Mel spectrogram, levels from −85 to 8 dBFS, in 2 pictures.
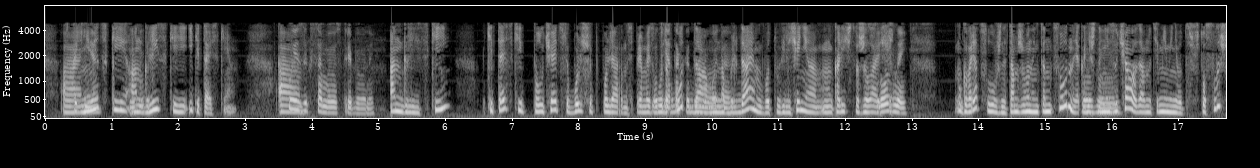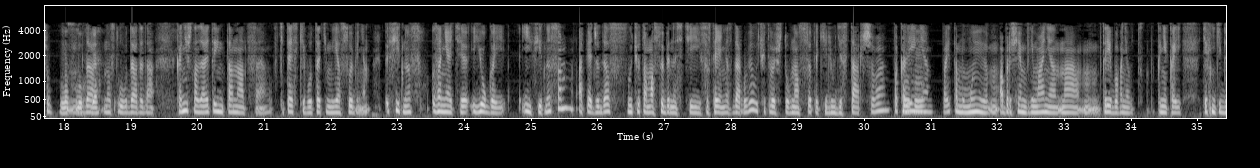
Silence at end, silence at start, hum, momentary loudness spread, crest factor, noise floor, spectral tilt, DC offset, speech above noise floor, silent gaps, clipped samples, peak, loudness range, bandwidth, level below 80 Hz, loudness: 0 s; 0.25 s; none; 8 LU; 14 dB; -39 dBFS; -10 dB/octave; under 0.1%; 25 dB; none; under 0.1%; 0 dBFS; 4 LU; 5.2 kHz; -52 dBFS; -15 LUFS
